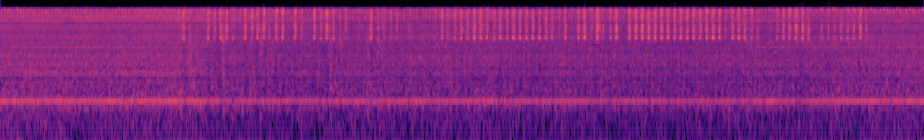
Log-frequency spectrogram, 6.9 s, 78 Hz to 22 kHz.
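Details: 2010 Toyota Prius, over 300,000 miles: a steady airy hiss over the running engine, likely from the EGR valve not fully closing; the hiss disappeared after the EGR valve was removed and cleaned.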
